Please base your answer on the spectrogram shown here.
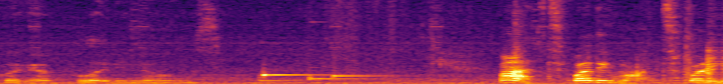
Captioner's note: phone beeps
